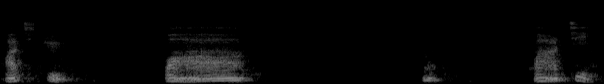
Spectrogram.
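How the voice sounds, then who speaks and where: Slow, halting woman reading. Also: a bass voice, big pitch swings. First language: Chinese. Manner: stumbles and repeats words, sounding them out slowly. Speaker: English learner reading aloud. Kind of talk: halting read-aloud practice with spoken translations. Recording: dull lo-fi live-stream audio with faint noise.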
